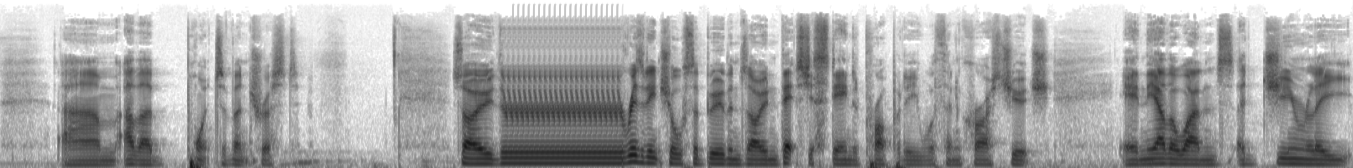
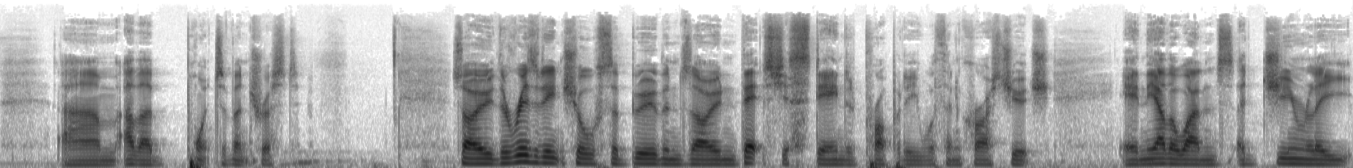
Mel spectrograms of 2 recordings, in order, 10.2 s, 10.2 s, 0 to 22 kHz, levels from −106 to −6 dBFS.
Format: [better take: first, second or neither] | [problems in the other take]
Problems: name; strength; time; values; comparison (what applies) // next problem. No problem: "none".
second | audio freezing; at 4 s for 1 s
